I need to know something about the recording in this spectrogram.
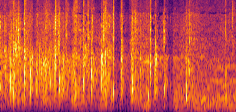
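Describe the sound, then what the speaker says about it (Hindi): Crowd applause at a village campaign rally welcoming a political candidate, dense and energetic clapping from many hands close by, with brief dips as it flutters and continues steadily. "साथियों जोरदार ताली से स्वागत।"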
